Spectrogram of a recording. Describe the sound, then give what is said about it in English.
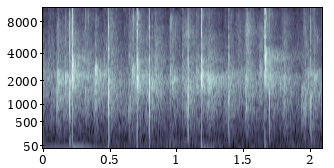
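A church audience claps hands in praise during a worship service. Many sharp, bright claps land at an uneven pace, loud and without voices. “Let's all give the Lord a hand clap of praise.”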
